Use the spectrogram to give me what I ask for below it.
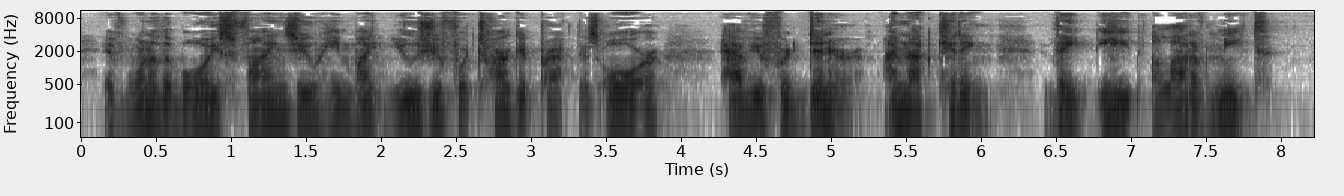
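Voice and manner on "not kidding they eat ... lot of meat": ordinary delivery, nothing marked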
